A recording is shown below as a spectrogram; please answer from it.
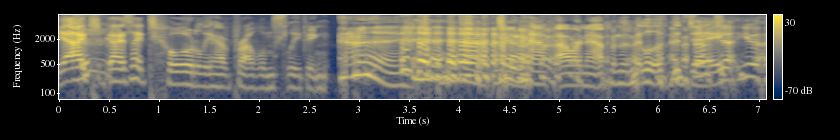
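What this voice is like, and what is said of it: Husky, huskier-than-usual voice. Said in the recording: “my voice is a little huskier than normal”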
